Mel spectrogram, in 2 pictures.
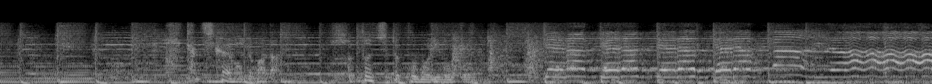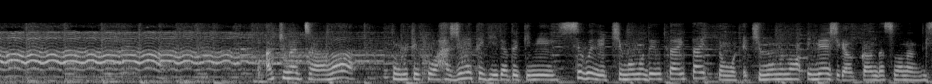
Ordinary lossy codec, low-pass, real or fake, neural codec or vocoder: none; 7.2 kHz; fake; codec, 16 kHz in and 24 kHz out, 1 kbps, XY-Tokenizer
